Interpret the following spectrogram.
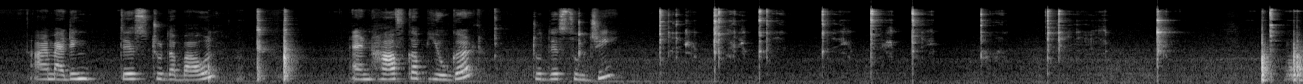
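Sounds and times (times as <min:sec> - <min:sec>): spoon clinking against a bowl: 0:06.6 - 0:11.8.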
